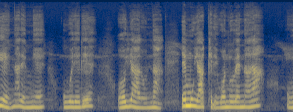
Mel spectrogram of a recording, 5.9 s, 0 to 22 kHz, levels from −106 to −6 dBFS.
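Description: Nothing in this bit of speech stands out as a technical fault, so there's nothing here to flag.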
